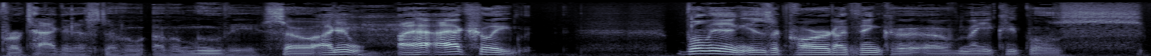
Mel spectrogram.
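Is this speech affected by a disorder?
Yes: cleft palate; cleft palate possibly audible in voice.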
